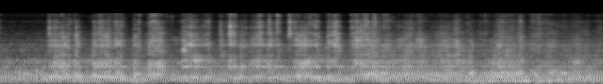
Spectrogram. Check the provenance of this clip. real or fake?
fake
